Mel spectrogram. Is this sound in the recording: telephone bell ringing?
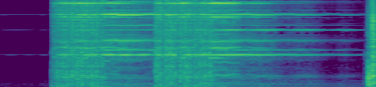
yes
